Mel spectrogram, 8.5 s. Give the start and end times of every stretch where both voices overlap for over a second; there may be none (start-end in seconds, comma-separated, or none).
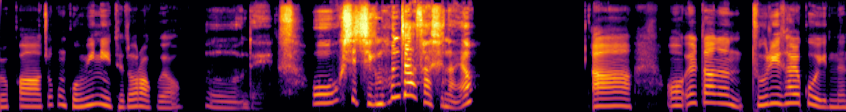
none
